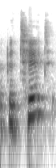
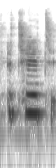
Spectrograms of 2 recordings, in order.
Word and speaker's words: Petit: and it's pronounced as petite so it sounds like the second t is pronounced but it's really not um i'm just gonna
